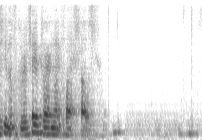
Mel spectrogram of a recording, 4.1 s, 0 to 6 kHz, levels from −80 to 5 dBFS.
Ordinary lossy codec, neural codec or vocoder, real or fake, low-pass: MP3, 32 kbps; codec, 16 kHz, 1 kbps, FreqCodec, smaller model; fake; 5.4 kHz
